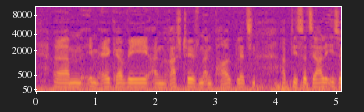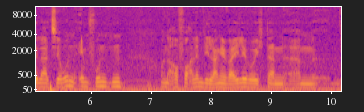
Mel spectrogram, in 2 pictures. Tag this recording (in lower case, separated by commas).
speech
